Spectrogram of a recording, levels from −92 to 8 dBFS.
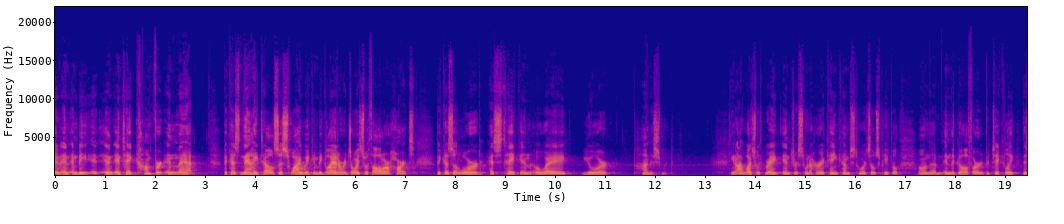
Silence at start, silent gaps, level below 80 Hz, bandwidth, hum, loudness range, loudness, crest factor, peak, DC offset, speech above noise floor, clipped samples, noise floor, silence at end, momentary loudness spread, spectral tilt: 0 s; none; -88 dBFS; 16.5 kHz; none; 6 LU; -26 LUFS; 18 dB; -8 dBFS; under 0.1%; 40 dB; under 0.1%; -66 dBFS; 0 s; 10 LU; -4.5 dB/octave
